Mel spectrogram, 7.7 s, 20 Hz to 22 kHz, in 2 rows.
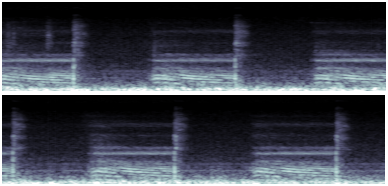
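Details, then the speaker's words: A new mother uses an electric breast pump for the first time because of milk leakage; rhythmic motor whirring cycles end in a click about every 1.6 seconds, and milk starts coming out. "Okay guys, we are going to try to use the breast pump for the first time guys. This is the first time I'm going to use it. I just washed it, I'm clean. So we are going to start. So I'm gonna turn it on."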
